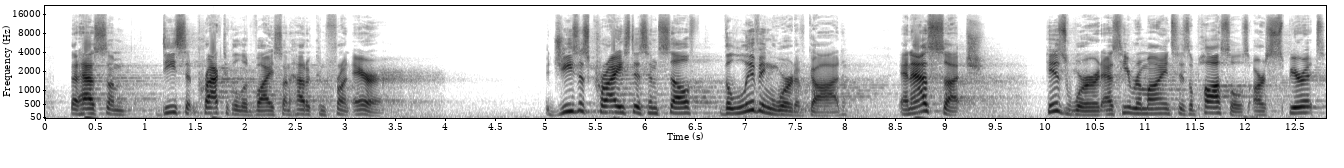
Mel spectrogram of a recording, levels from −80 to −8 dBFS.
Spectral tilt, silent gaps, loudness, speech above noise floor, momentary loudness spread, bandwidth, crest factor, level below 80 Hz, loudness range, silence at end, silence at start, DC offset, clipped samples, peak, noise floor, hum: -2.5 dB/octave; none; -18 LUFS; 39 dB; 12 LU; 16.5 kHz; 20 dB; -54 dBFS; 3 LU; 0 s; 0.25 s; under 0.1%; under 0.1%; 0 dBFS; -57 dBFS; none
